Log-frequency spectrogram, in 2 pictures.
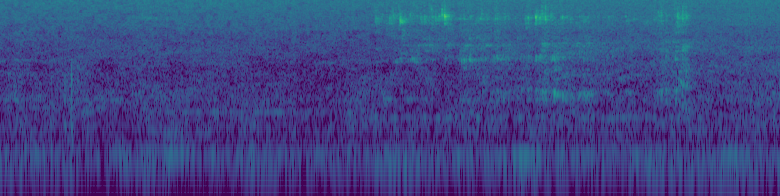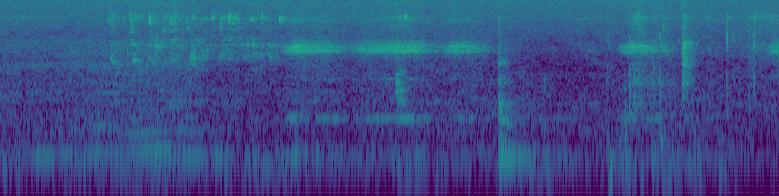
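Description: Water is poured into a glass of lemon mint drink, making a faint, soft trickle and some gentle drips that are quiet and close against a low background hum.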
